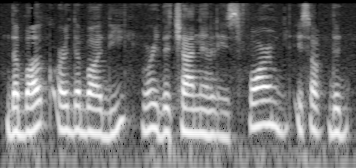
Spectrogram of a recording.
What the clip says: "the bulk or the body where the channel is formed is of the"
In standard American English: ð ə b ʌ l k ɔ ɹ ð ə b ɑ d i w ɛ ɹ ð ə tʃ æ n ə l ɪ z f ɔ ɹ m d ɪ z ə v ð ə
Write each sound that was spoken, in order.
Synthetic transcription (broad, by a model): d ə b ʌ l k ɔ ɹ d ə b ɑ d i w ɛ ɹ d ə tʃ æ n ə l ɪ s f ɔ ɹ m d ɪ s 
